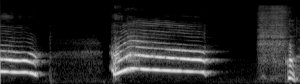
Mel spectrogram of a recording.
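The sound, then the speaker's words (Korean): A voice imitates the siren of an emergency call-out vehicle with two loud wailing tones that rise and fall, then a short vocal burst at the end. “긴구출동 지금 네, 이 사이렌 소리잖아요 예, 비켜주세요.”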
